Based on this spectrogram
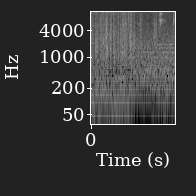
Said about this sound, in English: All right. We have a go for main engine start. And we have main engine start. 2-1. Booster ignition and liftoff of Discovery.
